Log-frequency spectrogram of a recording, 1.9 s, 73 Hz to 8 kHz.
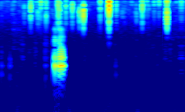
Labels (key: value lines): label: biophony, knock croak
recorder: SoundTrap 300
